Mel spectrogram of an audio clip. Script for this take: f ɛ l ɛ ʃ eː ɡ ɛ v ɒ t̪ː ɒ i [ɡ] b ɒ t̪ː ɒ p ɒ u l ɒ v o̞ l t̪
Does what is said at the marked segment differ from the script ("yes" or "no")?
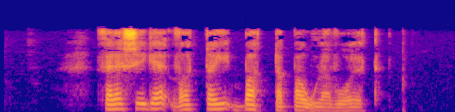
yes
